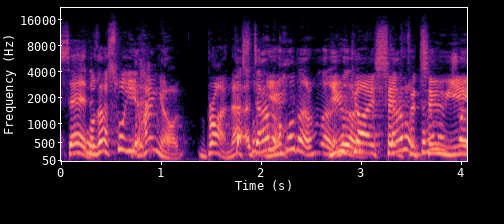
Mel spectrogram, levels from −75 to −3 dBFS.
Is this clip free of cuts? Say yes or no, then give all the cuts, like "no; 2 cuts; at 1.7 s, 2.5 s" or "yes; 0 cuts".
yes; 0 cuts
